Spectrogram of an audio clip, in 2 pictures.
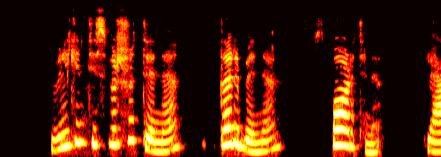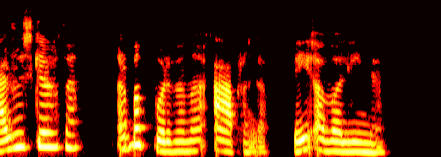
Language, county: Lithuanian, Alytus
